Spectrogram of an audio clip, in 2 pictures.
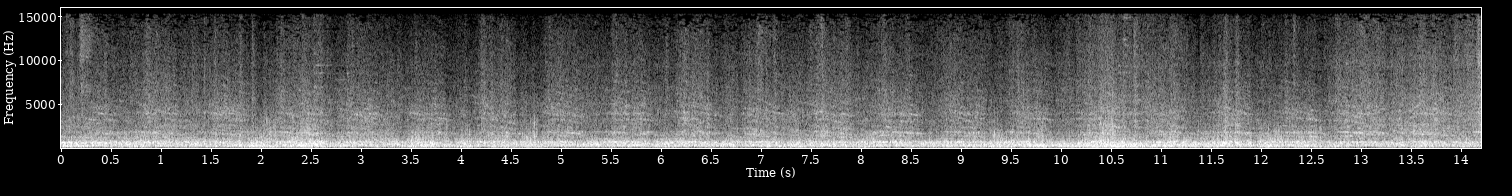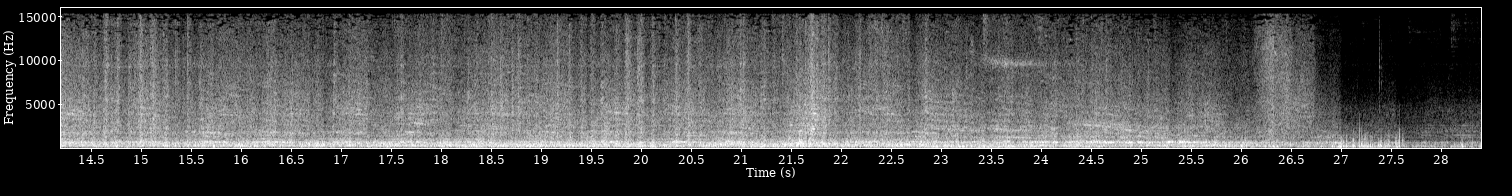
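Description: Freight train cars passing close by, steel wheels clattering over the rail joints in a steady, repeating clack over a loud rolling rush. About 27 seconds in it cuts off suddenly to a much quieter background.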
